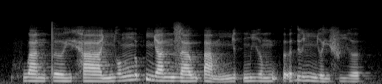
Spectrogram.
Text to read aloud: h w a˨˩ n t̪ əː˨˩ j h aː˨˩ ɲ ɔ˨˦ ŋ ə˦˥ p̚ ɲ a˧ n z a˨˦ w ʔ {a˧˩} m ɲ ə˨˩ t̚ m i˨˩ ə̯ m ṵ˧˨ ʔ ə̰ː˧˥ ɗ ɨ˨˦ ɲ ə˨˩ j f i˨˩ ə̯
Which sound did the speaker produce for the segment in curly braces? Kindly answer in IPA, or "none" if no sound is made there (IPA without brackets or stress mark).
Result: a˧˩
